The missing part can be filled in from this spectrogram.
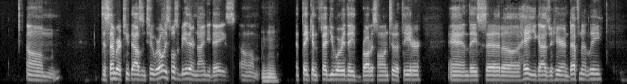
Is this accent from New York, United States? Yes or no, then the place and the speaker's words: no; Corpus Christi, Texas, United States; moved away as an adult; also born or lived in Dallas, Texas; originally from Corpus Christi, Texas. Yeah, was born in Corpus. Then when I was young, 4 years old, we moved to Dallas area, and then we ended up moving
